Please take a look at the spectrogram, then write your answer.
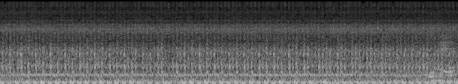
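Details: Nissan Interstar / Renault Master van at idle: uneven, lumpy beat, about three pulses a second, with occasional stumbles; misfire persists after injectors, fuel pipes and injector wiring loom replaced; engine misfire at idle.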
